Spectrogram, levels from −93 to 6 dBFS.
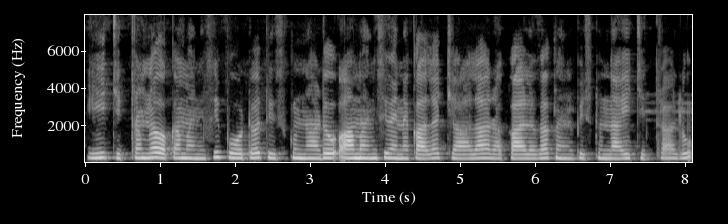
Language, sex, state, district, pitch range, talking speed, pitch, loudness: Telugu, female, Andhra Pradesh, Sri Satya Sai, 230-245 Hz, 95 wpm, 235 Hz, -18 LUFS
